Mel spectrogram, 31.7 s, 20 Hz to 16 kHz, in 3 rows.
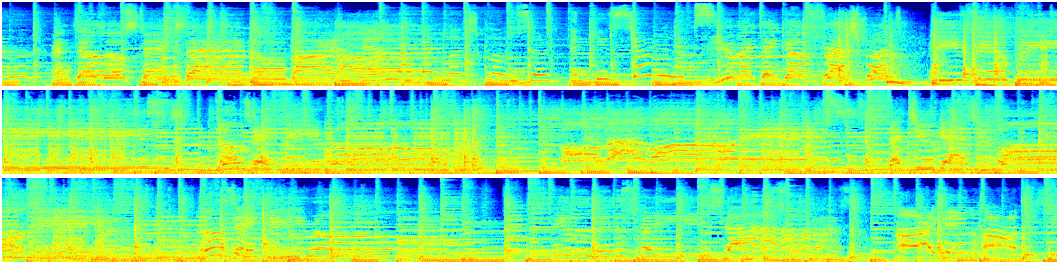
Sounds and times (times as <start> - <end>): Ska: 0.0 - 31.6.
